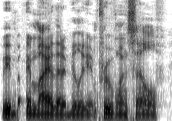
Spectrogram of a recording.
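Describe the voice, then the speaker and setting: A man's voice: low voice, level tone, racing, creaky, a little mellow, no room sound, studio quality. A man speaking as a podcast panelist in a casual, reflective discussion.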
